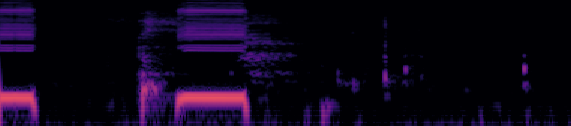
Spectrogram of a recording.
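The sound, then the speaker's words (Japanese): A smartphone buzzes on vibrate with an incoming call, two loud, harsh pulses about a second apart, followed by a few faint clicks and rustles in otherwise quiet surroundings. “あ、私のスマホ？みつきちゃん。何かしら。”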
